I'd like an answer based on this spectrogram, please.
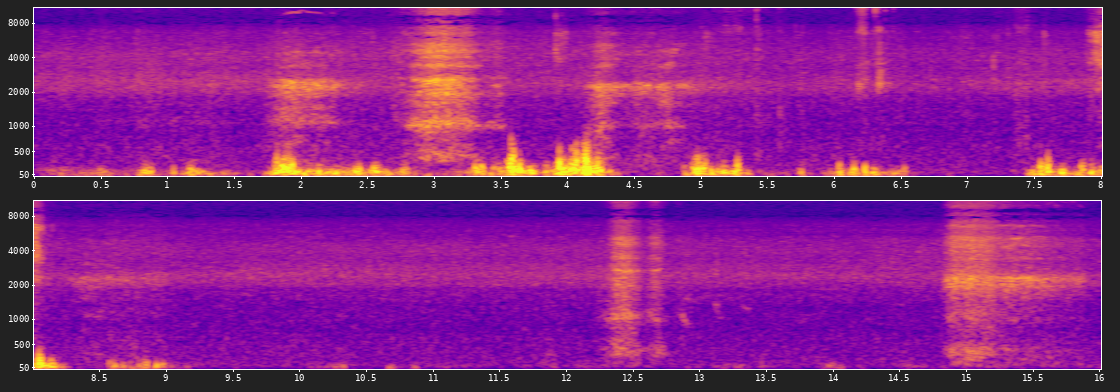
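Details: A large bull that wandered into a campsite in the morning, meeting a bulldog; a series of low, breathy snorts and huffs in the first nine seconds, then quiet with a few faint rustles and brief hissing bursts.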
